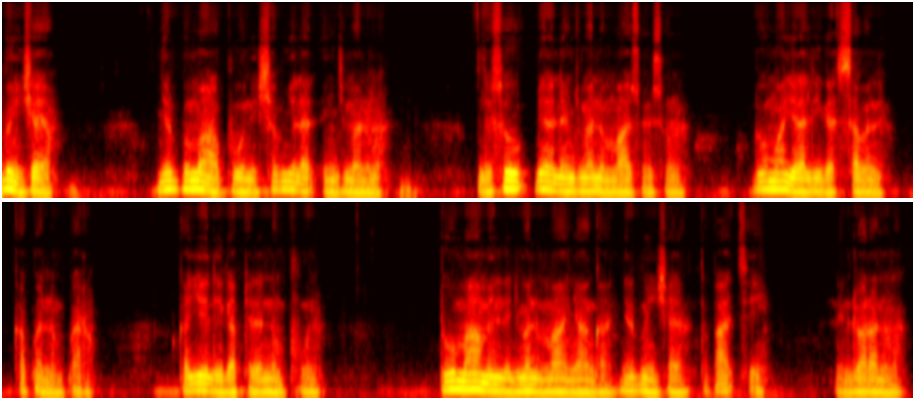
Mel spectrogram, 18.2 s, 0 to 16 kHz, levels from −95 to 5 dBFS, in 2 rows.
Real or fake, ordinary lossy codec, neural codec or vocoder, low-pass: fake; Opus, 16 kbps; vocoder, 44.1 kHz, 128 mel bands every 512 samples, BigVGAN v2; 14.4 kHz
